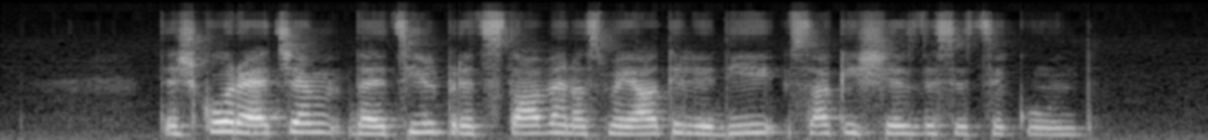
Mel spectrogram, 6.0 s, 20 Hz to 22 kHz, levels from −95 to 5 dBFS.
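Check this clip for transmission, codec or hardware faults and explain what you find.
One codec fault runs through the speech. Opus compression, throughout: likely a low-rate Opus encode in music mode around 16 kbps, rebuilding starved bands with folded or noise fill, so the speech sounds rough and grainy while still reaching about 20.2 kHz.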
